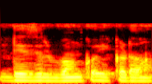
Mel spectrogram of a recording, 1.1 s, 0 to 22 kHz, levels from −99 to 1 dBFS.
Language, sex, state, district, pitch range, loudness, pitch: Telugu, male, Andhra Pradesh, Anantapur, 120-130 Hz, -16 LUFS, 125 Hz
